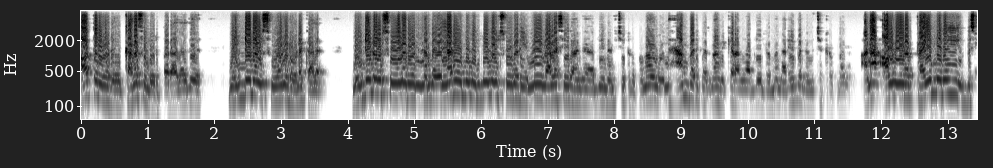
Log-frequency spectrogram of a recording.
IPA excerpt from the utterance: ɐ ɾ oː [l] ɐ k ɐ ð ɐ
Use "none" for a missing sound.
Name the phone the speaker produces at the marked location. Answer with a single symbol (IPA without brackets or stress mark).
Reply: ɽ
